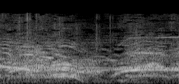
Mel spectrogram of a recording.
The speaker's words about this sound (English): Residents poured into the streets and cheered.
